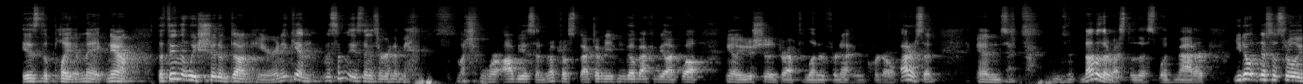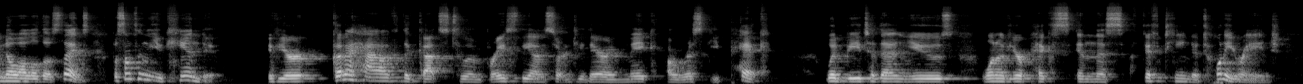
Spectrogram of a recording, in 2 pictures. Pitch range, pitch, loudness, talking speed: 125-150 Hz, 135 Hz, -23 LUFS, 245 wpm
